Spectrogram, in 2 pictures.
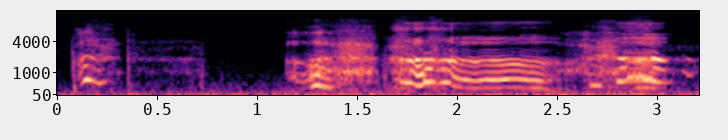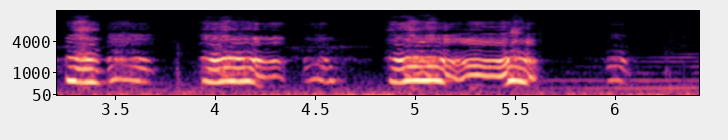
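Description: A young woman's high-pitched wailing cries in several wavering bursts. Near the end a steady, held note of background music comes in.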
